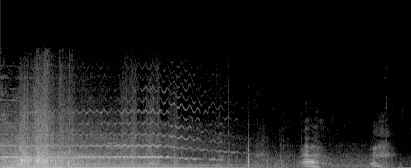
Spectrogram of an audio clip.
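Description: A pop-rock song's final chord rings on, with wavering high notes, and fades away over the first four seconds or so. A thunk follows about five seconds in, then two short sounds that fall in pitch near the end.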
